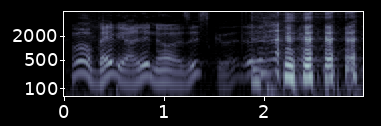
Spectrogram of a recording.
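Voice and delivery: high, loud, slow hammed-up lover; laughing mock come-on to a lover; mock seductive. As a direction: ham it up like a cheesy seducer.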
